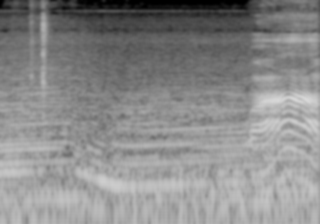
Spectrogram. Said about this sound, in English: start a little acceleration run in first gear and see what it's got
